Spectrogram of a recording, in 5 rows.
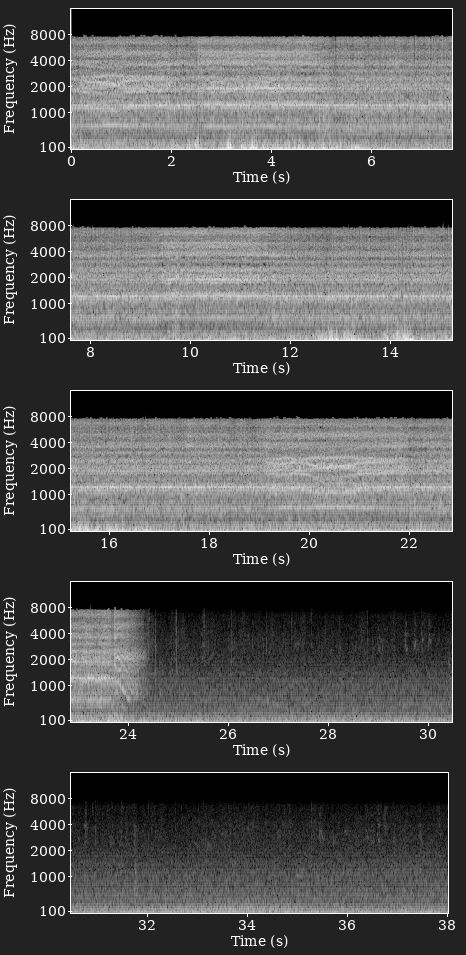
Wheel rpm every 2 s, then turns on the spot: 160, 160, 160, 160, 160, 160, 160, 160, 160, 160, 160, 150, 10, 0, 0, 0, 0, 0, 0.
none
